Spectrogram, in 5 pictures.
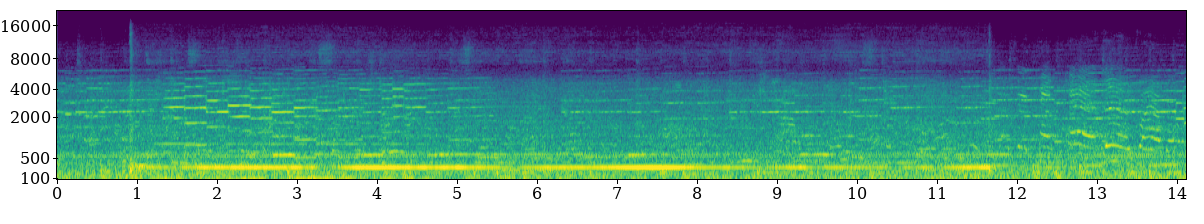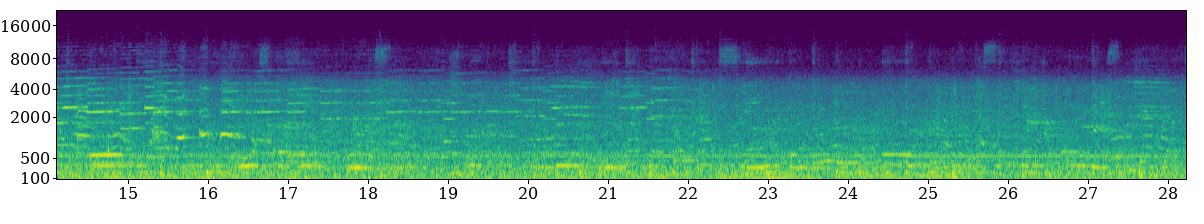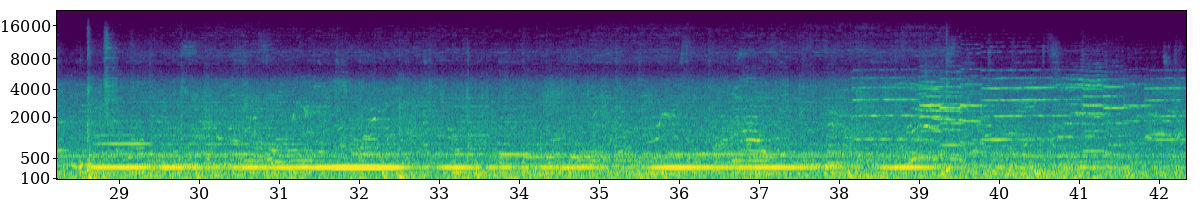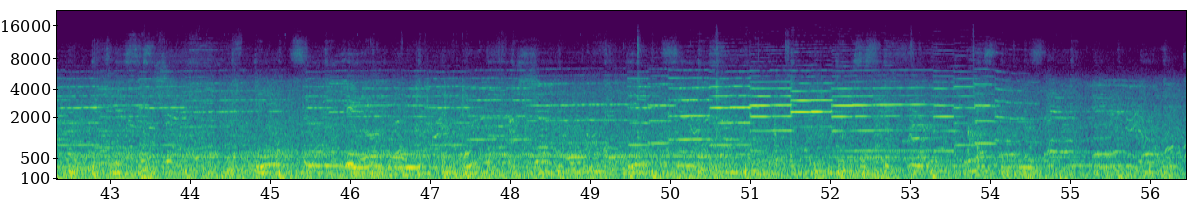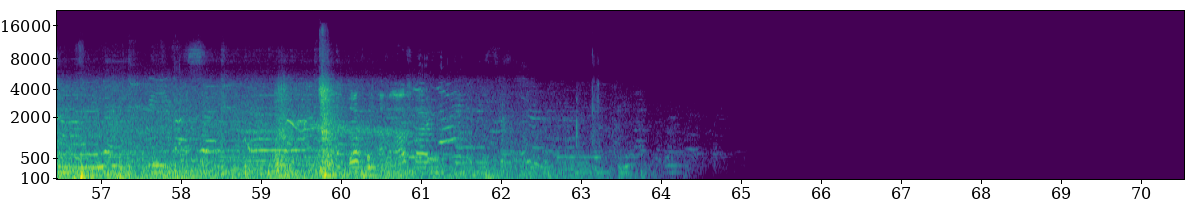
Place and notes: Stadtkern, Essen, Deutschland - essen, kettwiger str, children's merry-go-round
In der Fussgänger - Einkaufszone. Der Klang eines Kinderkarussels während der Ostermarkttage.
In the pedestrian - shopping zone. The sound of a children's merry-go-round during the easter market days.
Projekt - Stadtklang//: Hörorte - topographic field recordings and social ambiences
